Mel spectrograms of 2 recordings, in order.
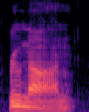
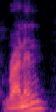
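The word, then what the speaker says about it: Runaan: But his name is pronounced Runan. In my review, I kept pronouncing it running. Like it's kept saying running, and so many people commented like It's not running like he's jogging. It's Runan.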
